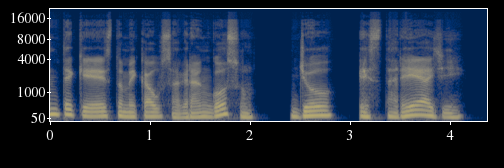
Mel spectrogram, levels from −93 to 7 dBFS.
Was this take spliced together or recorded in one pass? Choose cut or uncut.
cut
